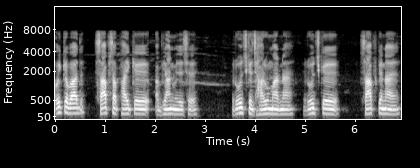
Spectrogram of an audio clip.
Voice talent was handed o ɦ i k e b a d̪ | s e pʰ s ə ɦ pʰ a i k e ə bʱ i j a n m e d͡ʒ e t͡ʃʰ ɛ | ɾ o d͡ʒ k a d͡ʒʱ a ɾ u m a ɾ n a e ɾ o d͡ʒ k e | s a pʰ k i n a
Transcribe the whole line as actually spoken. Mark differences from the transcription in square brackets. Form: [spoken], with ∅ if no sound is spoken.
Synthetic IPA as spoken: o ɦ i k e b a d̪ | s [a] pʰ s ə [∅] pʰ a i k e ə bʱ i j a n m e d͡ʒ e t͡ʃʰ ɛ | ɾ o d͡ʒ k [e] d͡ʒʱ a ɾ u m a ɾ n a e ɾ o d͡ʒ k e | s a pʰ k [e] n a

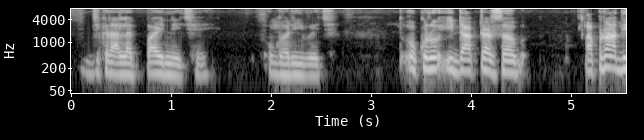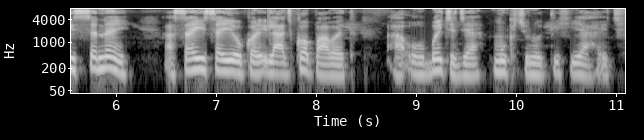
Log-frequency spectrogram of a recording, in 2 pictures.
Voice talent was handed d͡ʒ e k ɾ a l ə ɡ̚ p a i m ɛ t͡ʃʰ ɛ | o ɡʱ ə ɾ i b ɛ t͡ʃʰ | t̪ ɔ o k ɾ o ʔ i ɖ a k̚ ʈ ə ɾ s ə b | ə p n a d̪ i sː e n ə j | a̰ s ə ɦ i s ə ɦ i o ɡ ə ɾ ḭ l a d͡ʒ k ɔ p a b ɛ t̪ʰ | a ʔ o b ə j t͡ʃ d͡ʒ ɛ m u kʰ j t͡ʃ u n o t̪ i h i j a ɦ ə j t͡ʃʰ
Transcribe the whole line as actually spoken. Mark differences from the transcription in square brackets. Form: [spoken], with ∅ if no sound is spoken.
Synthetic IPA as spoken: d͡ʒ e k ɾ a l ə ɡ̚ p a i [n] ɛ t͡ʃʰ ɛ | o ɡʱ ə ɾ i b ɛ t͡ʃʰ | t̪ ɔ o k ɾ o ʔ i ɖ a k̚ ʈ ə ɾ s ə b | ə p n a d̪ i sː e n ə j | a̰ s ə ɦ i s ə ɦ i o [k] ə ɾ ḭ l a d͡ʒ k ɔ p a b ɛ t̪ʰ | a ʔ o b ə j t͡ʃ d͡ʒ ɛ m u kʰ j t͡ʃ u n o t̪ i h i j a ɦ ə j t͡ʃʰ

